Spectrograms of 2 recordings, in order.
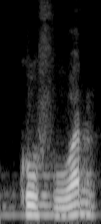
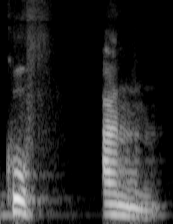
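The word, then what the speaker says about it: كُفُوًا: Ada juga yang cara membacanya walam yakul lahu kuf'an ahad. Tapi kalau dibaca walam yakul lahu yang banyak salah teh walam yakul lahu nah, kuf'an ahad itu ada, kufuwan ahad ada, itu yang kita baca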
